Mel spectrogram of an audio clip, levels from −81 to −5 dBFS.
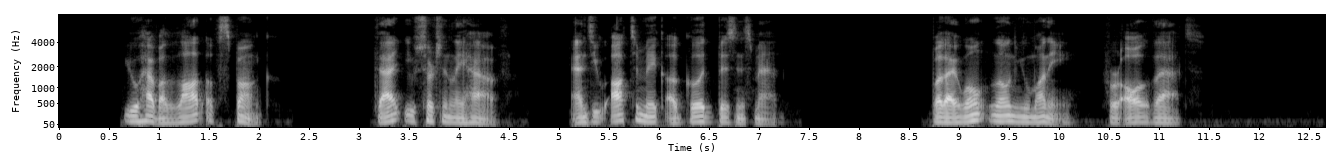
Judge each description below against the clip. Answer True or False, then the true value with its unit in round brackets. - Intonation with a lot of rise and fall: False (2.9 semitones)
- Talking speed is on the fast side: False (135 wpm)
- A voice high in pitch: False (90 Hz)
